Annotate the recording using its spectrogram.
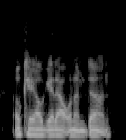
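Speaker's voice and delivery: put-on insolent, dismissive tone. Retelling a student answering the coach in the restroom: imitating an insolent reply. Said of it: "he looks back at him very ignorantly".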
